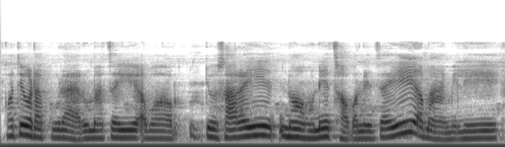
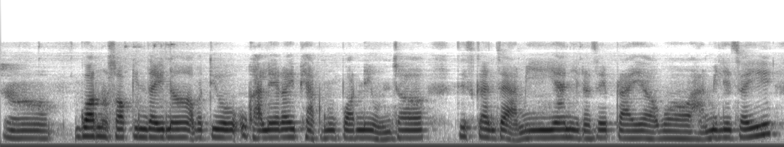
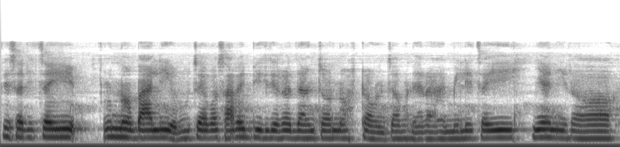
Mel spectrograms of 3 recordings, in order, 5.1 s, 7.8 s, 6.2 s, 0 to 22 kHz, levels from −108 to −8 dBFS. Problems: background sounds at intervals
